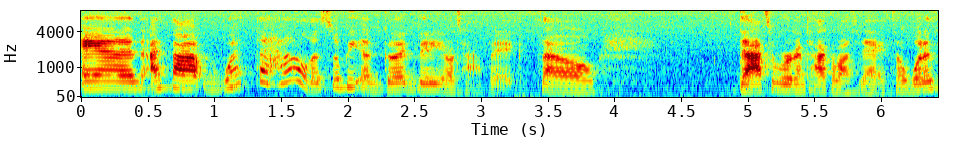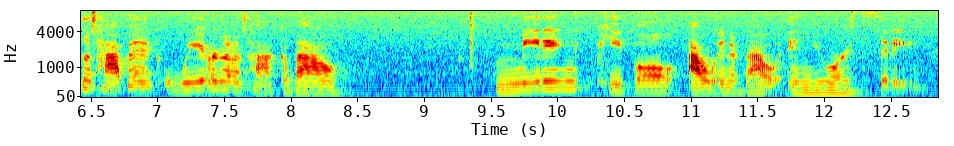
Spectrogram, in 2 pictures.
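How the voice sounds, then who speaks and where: In an animated tone, a woman of medium pitch speaks with lively intonation. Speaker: vlogger. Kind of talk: casual vlog talk.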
